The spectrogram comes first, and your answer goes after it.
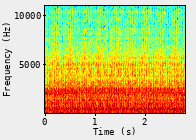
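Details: Mahindra Roxor turbo diesel after fitting Dirt Legal intake retaining bracket for overboost leak: even idle, steady clatter about three and a half beats a second, no hiss or whistle; no leak found, sounds better than the earlier weird sound, owner suspects the leak caused.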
